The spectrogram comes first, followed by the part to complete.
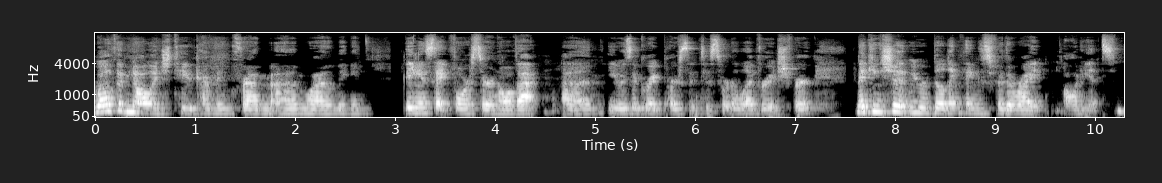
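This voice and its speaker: A woman with a Southern US accent talks at a fairly quick pace and medium pitch, with ordinary pitch variation and big swings in loudness. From US South. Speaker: fire data researcher. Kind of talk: interview.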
